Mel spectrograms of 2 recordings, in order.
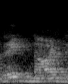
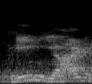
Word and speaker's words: Grignard: और उसकी एक स्पेशल वैरायटी है ये RMgX जिसे हम ग्रिग्नार्ड रीजेंट। देखिए मैं गलत प्रोनाउंसिएट कर रहा हूं, इसे ग्रिग्नार्ड लिखा जाता है लेकिन इसका exact name ग्रीन यार्ड reagent बोला जाता है, लेकिन अगर हम आपको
